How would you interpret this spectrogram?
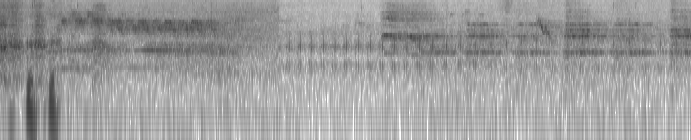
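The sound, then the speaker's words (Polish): A white stork turns back its bill and clatters it in a rapid, dry rattle of wooden knocks, rising and falling in bursts after a few heavier thumps at the start, with no voices. “Jeden drugiemu żaby przynosi, to ten drugi w podzięce właśnie odwraca dziób i klekocze.”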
